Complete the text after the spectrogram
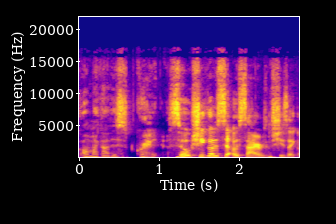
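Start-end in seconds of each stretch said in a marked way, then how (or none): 0.0-1.0 hushed, whispered amazement; awed whisper. Retold or imitated. Isis feeling all her new powers, awed whisper. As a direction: whisper it to yourself in wonder.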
